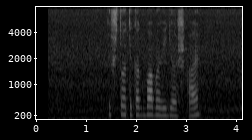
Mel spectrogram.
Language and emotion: Russian, neutral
